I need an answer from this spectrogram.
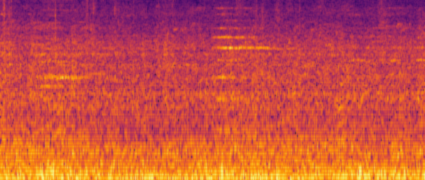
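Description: Double-stack container well cars of a freight train rolling across a steel railway bridge: a steady low rumble of wheels on rail and bridge deck, with a few faint high squeals about three seconds in.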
